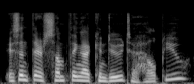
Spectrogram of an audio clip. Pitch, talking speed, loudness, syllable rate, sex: 180 Hz, 275 wpm, -18 LUFS, 6.5 syllables/s, male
